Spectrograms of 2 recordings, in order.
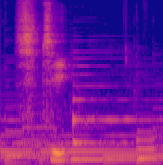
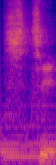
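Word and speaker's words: しち: Nhớ giải thích rằng số bảy là "shichi" chứ không phải "chichi"! *Chichi trong tiếng Tây Ban Nha có nghĩa là ngực phụ nữ. Trong tiếng Nhật, "shi" và "chi" là hai chữ khác nhau.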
